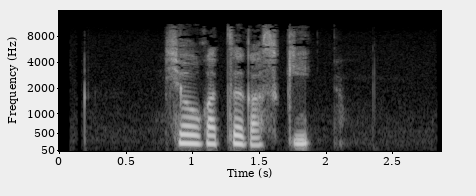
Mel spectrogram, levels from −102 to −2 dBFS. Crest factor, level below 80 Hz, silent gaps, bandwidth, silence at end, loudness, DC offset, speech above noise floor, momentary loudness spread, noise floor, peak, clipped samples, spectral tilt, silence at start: 20 dB; -72 dBFS; none; 11 kHz; 1 s; -28 LUFS; under 0.1%; 47 dB; 10 LU; -74 dBFS; -10 dBFS; under 0.1%; -4.5 dB/octave; 0.8 s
